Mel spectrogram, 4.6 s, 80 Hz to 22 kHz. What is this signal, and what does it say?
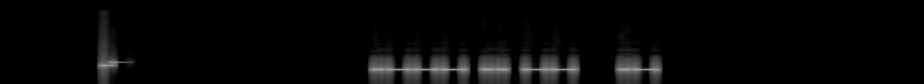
Morse code, heard as a keyed tone, about 34 wpm, 700 Hz. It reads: JIM A
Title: CWT Exchange 35wpm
